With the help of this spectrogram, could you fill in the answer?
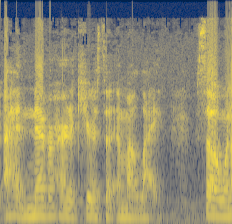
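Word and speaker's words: Curaçao: YouTube that I saw like, oh, it's actually pronounced Curacao. But I had been calling it Curacao for like weeks, okay?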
